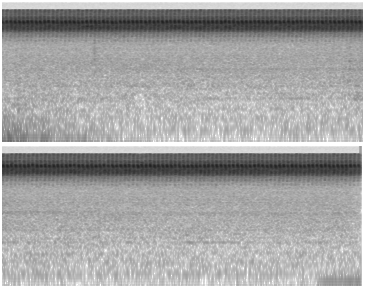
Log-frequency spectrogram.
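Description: A continuous, high-pitched, cricket-like orthopteran stridulation trill holds steady for the whole stretch, shrill and even over a faint background hush, with no voices present.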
